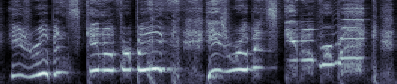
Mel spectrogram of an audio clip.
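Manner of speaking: squealing very high through hysterical laughter; laughing hysterically. Retold or imitated. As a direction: cry it out, helpless with laughter. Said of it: "my dad's going".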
